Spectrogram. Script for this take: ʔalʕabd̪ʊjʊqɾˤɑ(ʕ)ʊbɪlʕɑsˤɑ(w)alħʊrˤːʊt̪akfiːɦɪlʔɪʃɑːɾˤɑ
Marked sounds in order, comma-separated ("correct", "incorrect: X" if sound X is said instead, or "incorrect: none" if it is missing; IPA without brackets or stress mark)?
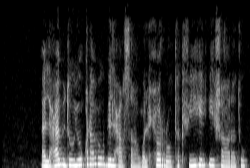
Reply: correct, correct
